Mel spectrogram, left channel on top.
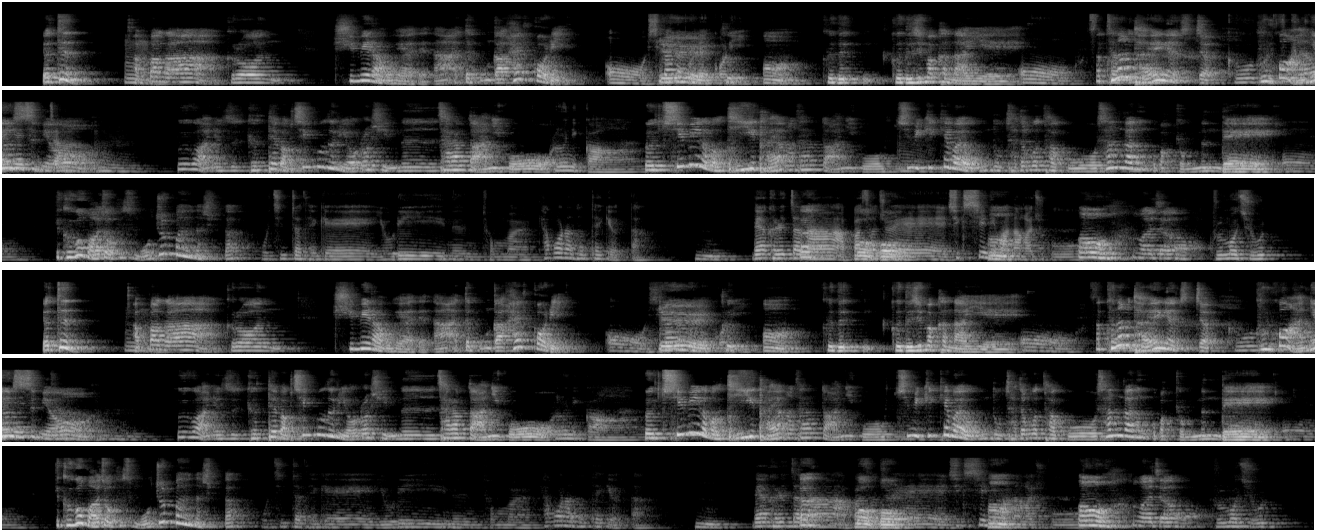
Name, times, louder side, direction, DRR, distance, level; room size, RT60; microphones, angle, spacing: voice 1, 0.4-0.8 1.5-2.8 3.3-5.7 6.6-7.3 7.6-7.9 8.2-10.2 11.0-12.3 12.5-14.1 14.9-18.7 19.6-25.9 26.9-28.6 30.7-30.8 33.2-33.4 34.2-34.4 34.8-35.2 36.1-36.3 37.0-38.0, right 1 dB, 15° right, -2 dB, 0.4 m, -21 dB
voice 2, 1.2-1.6 6.0-7.5 10.2-11.9 12.3-14.6 18.6-19.6 22.1-22.5 24.4-24.6 25.4-26.5 28.9-32.7 33.8-37.3 38.0-38.9, left 3 dB, 75° left, 6 dB, 0.6 m, -30 dB
6.1 x 2.9 x 3.0 m, 0.64 s
head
